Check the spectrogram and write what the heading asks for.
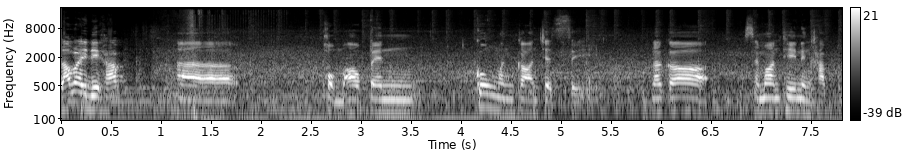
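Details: Adult man, acted scene; no speech disorder.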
